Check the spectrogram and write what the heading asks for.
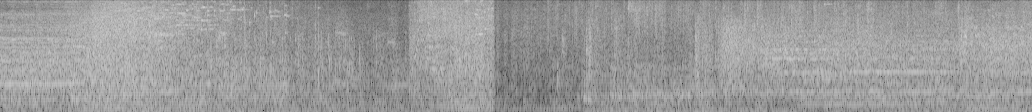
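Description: Film sound effects of a giant monster's foot stomping down on a street: a heavy booming crash and rumble that cuts off suddenly about three and a half seconds in. Orchestral film music then comes in over continuing rumble.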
